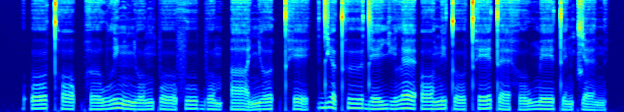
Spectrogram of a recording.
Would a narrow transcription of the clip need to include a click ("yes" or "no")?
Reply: no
